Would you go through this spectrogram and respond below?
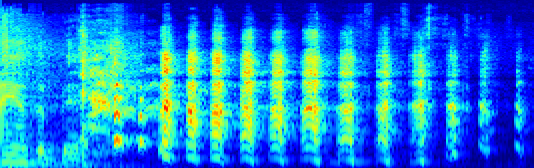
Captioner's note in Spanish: risas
